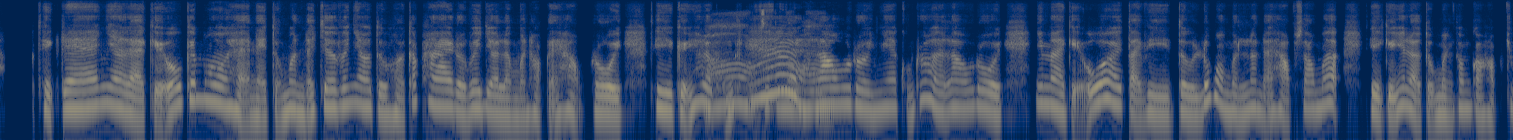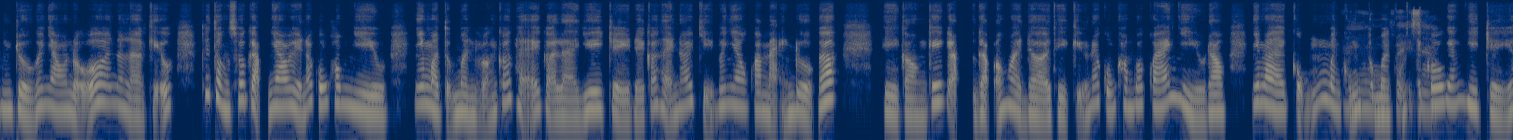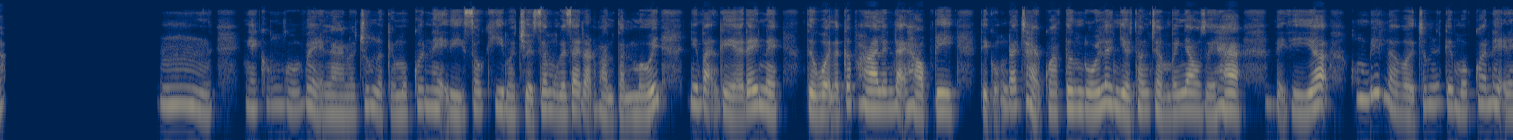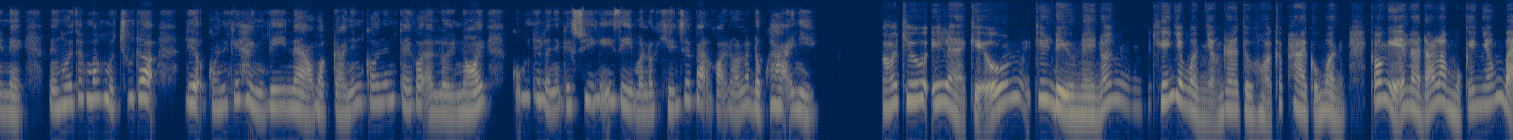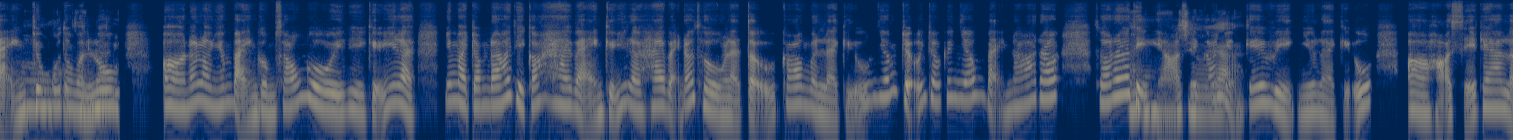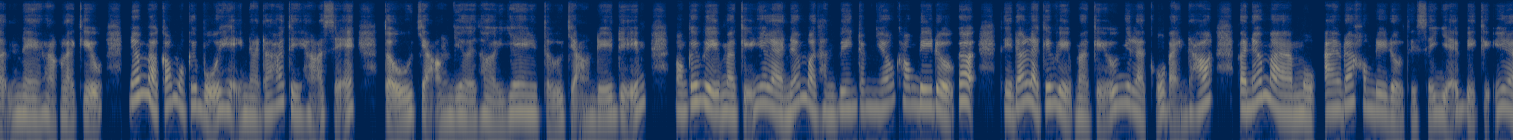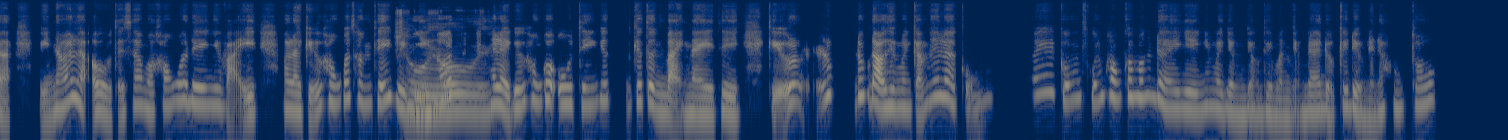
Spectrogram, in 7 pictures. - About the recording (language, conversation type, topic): Vietnamese, advice, Làm sao để chấm dứt một tình bạn độc hại mà không sợ bị cô lập?
- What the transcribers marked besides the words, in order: tapping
